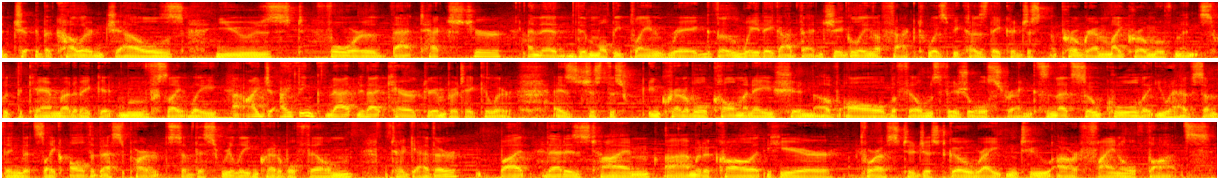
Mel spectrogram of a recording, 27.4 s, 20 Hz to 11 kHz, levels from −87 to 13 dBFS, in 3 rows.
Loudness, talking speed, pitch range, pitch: -16 LUFS, 205 wpm, 85-95 Hz, 90 Hz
